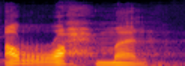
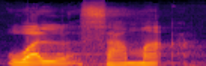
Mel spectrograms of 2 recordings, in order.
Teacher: perhatikan di situ misalnya ar-rahman ada ada Alif lamnya tidak ada kenapa lamnya tidak dibaca karena di idgham kan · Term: idgham Syamsi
